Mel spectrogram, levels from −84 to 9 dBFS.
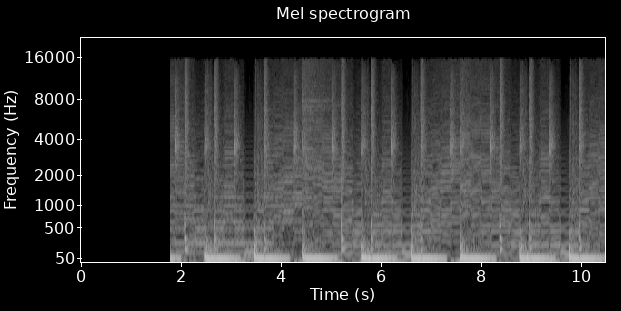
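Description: The clip opens with digital silence until about 1.78 s. Then the sound enters abruptly, already in progress. This is a cut-off start: capture began late, so the onset was lost. There is no natural attack or fade-in.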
